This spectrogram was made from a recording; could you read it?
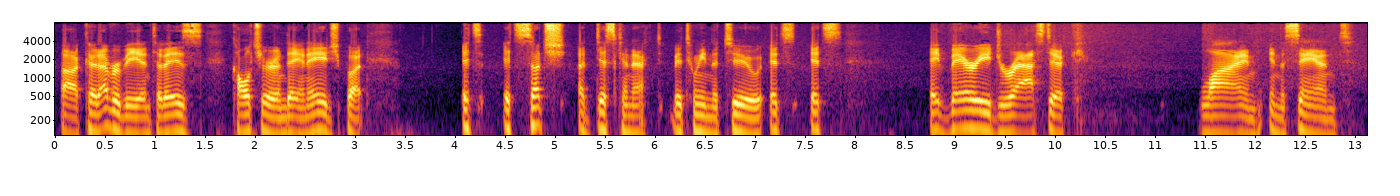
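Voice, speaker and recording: Blunt man with a bright, dry sound. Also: mid-range voice, fairly even intonation, takes it slowly, dry recording. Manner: blunt, profane. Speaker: podcast co-host. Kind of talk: casual chat.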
